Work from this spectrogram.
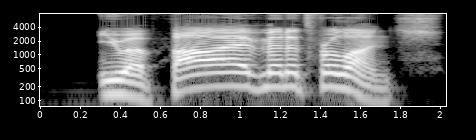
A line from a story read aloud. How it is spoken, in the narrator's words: he shouted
